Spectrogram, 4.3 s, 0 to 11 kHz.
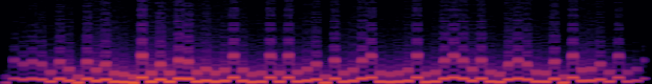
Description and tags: Retro Robot Thinking 02
8bit, computer, effect, retro, robot, school, sound, think, thinking, tune, useful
